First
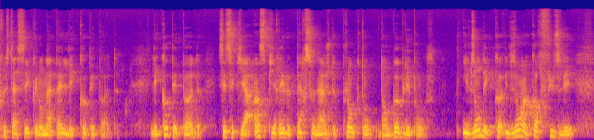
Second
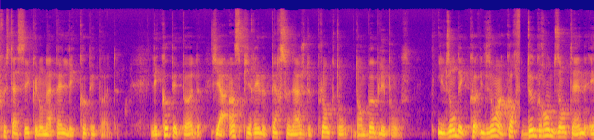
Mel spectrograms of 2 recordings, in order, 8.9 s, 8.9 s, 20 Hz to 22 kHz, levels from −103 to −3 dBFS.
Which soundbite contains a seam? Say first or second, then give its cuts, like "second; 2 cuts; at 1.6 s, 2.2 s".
second; 2 cuts; at 3.2 s, 7.8 s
